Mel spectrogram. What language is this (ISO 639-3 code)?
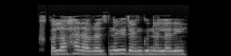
pus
